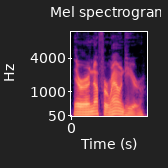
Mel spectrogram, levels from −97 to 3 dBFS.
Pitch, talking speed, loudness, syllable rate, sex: 100 Hz, 235 wpm, -15 LUFS, 8.8 syllables/s, male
